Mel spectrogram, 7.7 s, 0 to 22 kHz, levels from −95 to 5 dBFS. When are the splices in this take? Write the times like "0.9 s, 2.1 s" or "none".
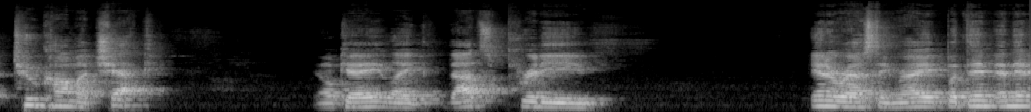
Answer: none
